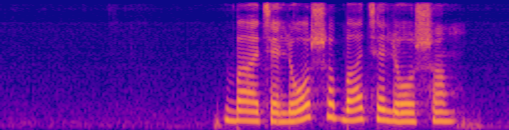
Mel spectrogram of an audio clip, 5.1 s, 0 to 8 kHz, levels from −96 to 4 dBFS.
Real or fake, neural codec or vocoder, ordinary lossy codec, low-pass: fake; vocoder, 44.1 kHz, 128 mel bands, Pupu-Vocoder; none; 7.2 kHz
